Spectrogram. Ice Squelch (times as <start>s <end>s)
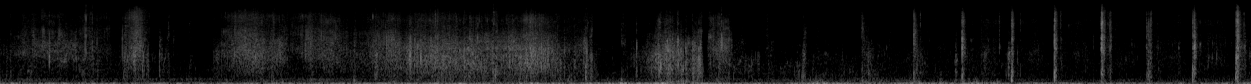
0.2s 7.4s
